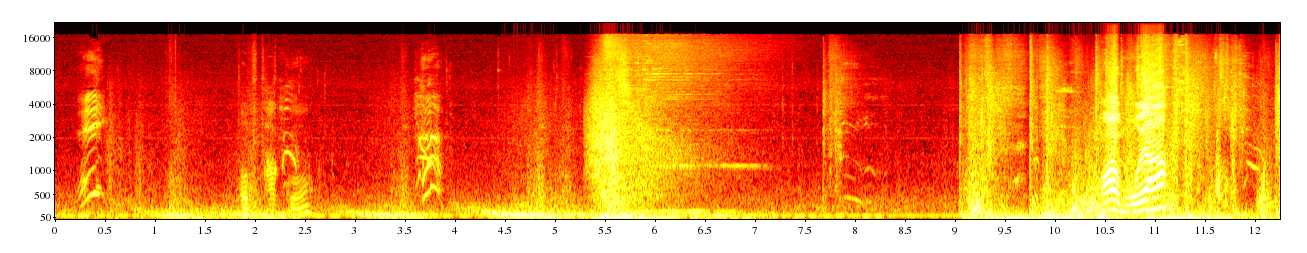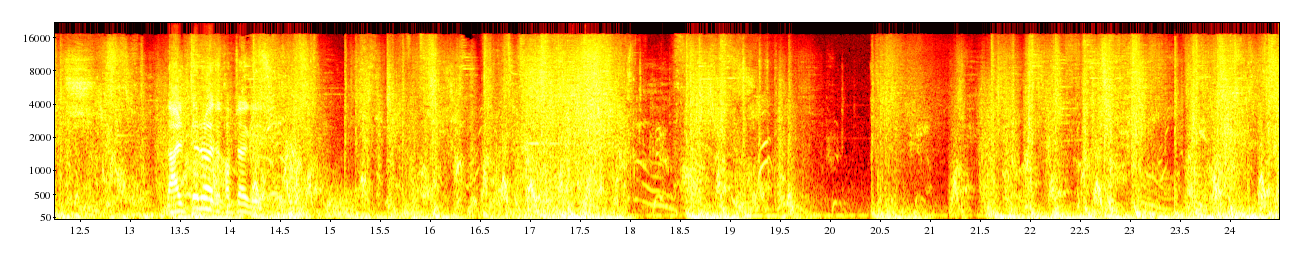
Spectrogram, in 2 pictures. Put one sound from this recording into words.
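Game combat effects clash and whoosh.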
